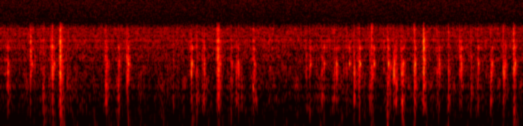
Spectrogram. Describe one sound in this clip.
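Keys click rapidly on a computer keyboard.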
